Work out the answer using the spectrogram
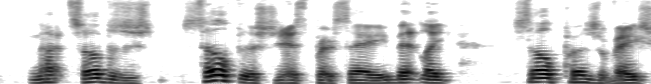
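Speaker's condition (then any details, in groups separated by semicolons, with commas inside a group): Friedreich's ataxia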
